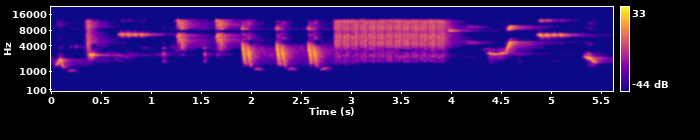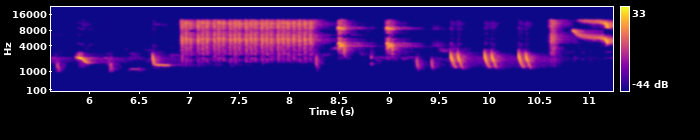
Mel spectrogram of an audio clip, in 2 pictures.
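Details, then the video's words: Nightingale song: varied phrases of sharp descending whistles, buzzy broadband rattles lasting about a second, high pure whistled notes and rapid repeated chips, separated by short pauses, with a clean quiet background. "Nightingale Birdsong"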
